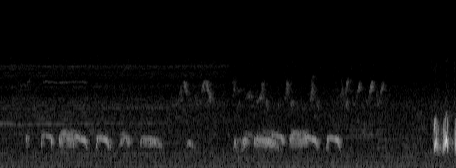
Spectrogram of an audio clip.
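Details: Decoy spotted dove calling to draw wild doves. A long series of soft, evenly spaced falling coos in two runs, with faint high chirps of other birds, ends with a sudden loud husky coo phrase.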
